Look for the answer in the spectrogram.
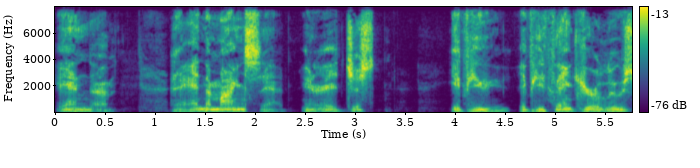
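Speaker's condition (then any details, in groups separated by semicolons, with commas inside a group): Throat cancer surgery; golf-ball-sized tumor in voice box wrapping vocal cords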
